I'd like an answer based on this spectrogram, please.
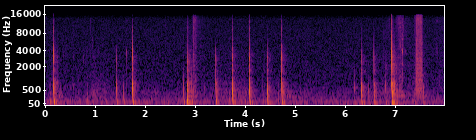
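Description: Stylus clicking and tapping on a tablet during handwriting: a scatter of light, separate clicks, with a pause of about a second past the middle.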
